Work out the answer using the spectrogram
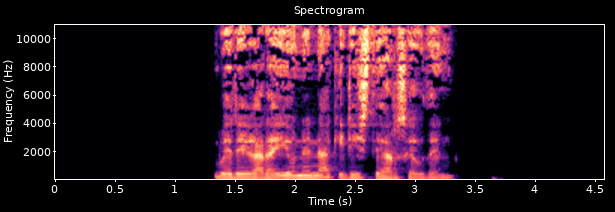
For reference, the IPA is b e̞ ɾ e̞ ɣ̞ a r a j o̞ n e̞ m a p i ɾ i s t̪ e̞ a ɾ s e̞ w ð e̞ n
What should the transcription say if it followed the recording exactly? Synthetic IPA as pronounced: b e̞ ɾ e̞ ɣ̞ a ɾ a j o̞ n e̞ n a k i ɾ i s t̪ e̞ a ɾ s e̞ w ð e̞ n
